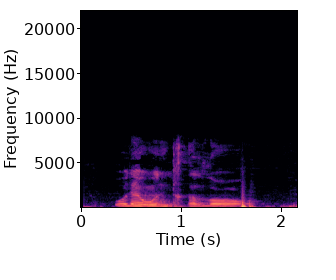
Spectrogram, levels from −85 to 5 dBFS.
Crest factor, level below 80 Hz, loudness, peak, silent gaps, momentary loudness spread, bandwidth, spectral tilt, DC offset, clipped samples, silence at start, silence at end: 22 dB; -34 dBFS; -24 LUFS; -4 dBFS; none; 11 LU; 7.8 kHz; -8 dB/octave; under 0.1%; under 0.1%; 0.05 s; 0 s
